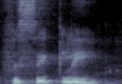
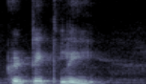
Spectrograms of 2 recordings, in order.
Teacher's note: That A sound, we should not stress or lengthen the A sound. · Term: silent A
